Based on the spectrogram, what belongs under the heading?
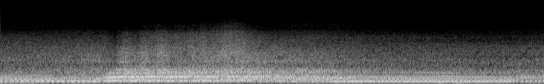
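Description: Ford Mustang engine heard from inside the cabin, pulling hard under acceleration in fourth gear, held there with the paddle shifters of its 10-speed automatic. The engine note gets louder about a second in and stays strong for a couple of seconds before easing slightly.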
